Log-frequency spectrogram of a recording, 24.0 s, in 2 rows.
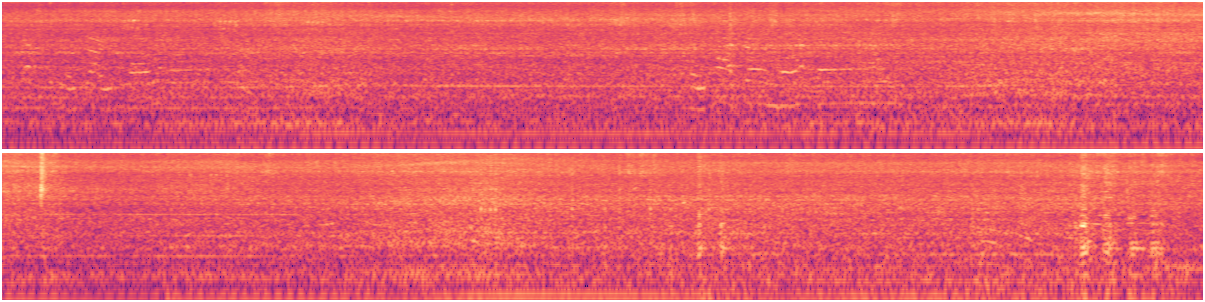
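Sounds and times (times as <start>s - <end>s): train rumble: 0.0s - 24.0s
train wheels clacking: 16.7s - 19.6s, 22.6s - 24.0s.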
